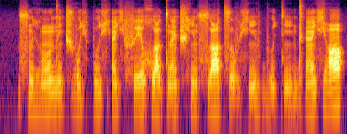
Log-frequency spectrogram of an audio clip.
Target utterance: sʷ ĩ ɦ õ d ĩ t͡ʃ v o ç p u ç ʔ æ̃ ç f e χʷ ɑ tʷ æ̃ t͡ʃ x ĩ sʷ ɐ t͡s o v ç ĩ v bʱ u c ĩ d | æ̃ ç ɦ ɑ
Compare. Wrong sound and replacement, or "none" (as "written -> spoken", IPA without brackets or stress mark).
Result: ɐ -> ɑ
